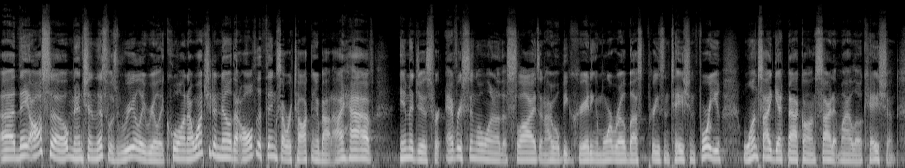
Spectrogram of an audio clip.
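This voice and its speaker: A man speaks at a very fast pace in a fairly high pitch. His pitch variation is ordinary, and the recording is very clean with a silent background. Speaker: online reseller livestreamer. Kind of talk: livestream recap. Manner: mellow.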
